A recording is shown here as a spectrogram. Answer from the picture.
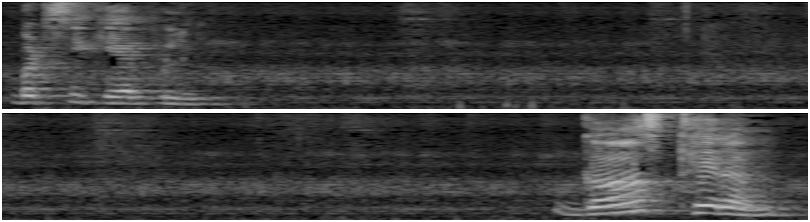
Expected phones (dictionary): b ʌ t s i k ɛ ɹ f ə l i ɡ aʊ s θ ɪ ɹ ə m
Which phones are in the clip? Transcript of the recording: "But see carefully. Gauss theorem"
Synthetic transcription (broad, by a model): b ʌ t s i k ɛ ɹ p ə l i ɡ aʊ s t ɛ ɹ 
